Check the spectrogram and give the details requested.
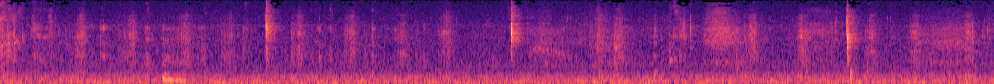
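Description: Close-miked biting and chewing of a piece of green vegetable, with a few sharp crunches spread through, over a steady low hum.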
